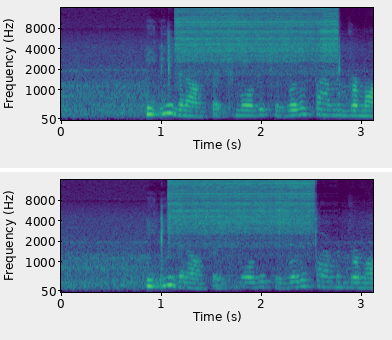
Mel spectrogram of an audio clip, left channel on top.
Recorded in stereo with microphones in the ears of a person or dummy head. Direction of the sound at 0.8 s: 45° left (ahead or behind).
